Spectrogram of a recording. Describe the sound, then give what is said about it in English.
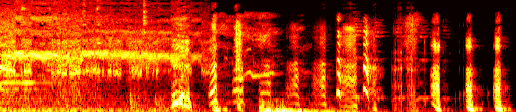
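A shrill, sustained scream from a played video lasts about two seconds, then gives way to a string of short, choppy bursts resembling laughter or snickering. “The cat, for those of you who are only listening, when you heard the scream, guess what the cat did?”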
